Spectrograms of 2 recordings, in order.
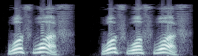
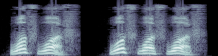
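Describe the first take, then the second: First: Higher, harder woofs trying to sound ferocious; fierce wolf dog bark. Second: Timid dog bark. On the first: Girl trying to bark like a ferocious wolf dog, higher and harder. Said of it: "learn the strength of a wolf dog". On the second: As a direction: bark like a little teddy dog. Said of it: "lying on the bed like a dog". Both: Acted.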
